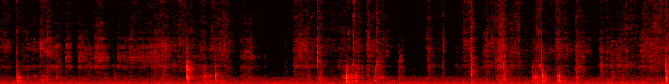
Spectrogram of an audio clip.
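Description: Fingertips and a palm rub across the glossy paper pages of an open Daphne's Diary magazine lying flat, turning them. A steady soft rustling hiss runs throughout, broken by about ten short, crisp paper ticks and snaps that stand out briefly above it.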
